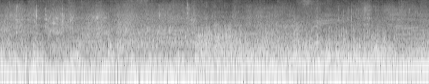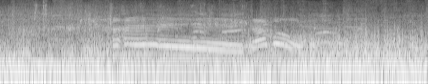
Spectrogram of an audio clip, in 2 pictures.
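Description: Strong wind buffeting the microphone aboard a boat at sea, a loud steady rumble. About five and a half seconds in, a drawn-out cry slides down in pitch and ends in a short wobble.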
